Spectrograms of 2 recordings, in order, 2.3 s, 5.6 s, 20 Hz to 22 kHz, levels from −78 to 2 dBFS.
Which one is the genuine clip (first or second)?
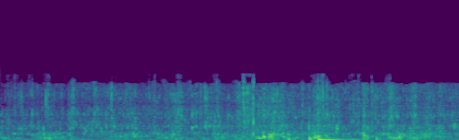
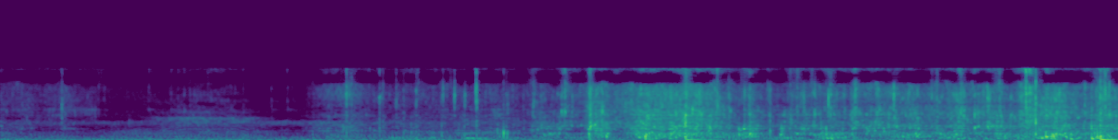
first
